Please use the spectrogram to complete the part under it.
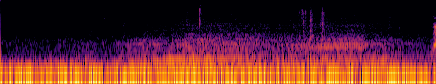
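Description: A mini bike's small engine revs hard and steady with a rising whine, loud and close, sustained throughout without speech.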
